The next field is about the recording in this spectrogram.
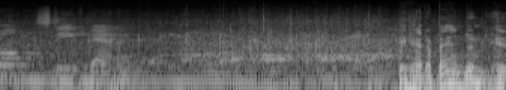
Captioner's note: cheers and applause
